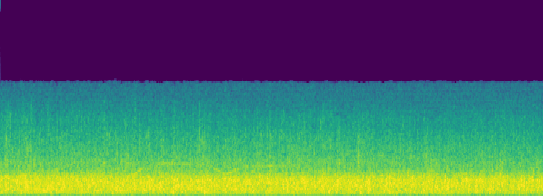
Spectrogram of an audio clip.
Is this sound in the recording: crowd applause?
yes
